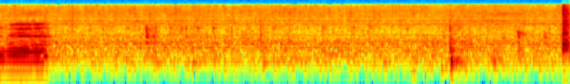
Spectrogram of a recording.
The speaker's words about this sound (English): It's kind of at a boil. Or is this a simmer? What's the difference between a simmer and a boil?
